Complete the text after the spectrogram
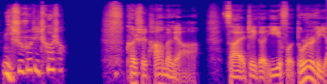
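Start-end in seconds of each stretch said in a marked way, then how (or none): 0.1-1.0 high-pitched, amazed query; startled young woman's high voice; astonished question. A narrator's reading. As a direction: ask it in disbelief. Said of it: "小琴就惊讶地说".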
